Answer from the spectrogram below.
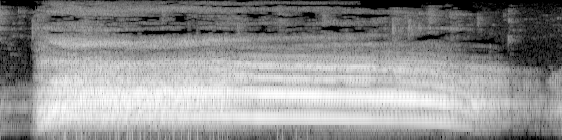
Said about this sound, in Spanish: fue a tomar la espada de Máximo para clavársela por última vez en el pecho al demonio, provocando que éste soltara un terrible rugido.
